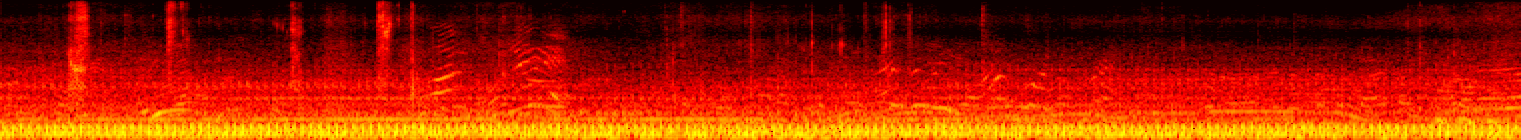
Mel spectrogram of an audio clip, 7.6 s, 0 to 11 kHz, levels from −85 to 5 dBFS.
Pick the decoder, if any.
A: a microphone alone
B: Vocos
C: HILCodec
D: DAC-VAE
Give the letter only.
A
